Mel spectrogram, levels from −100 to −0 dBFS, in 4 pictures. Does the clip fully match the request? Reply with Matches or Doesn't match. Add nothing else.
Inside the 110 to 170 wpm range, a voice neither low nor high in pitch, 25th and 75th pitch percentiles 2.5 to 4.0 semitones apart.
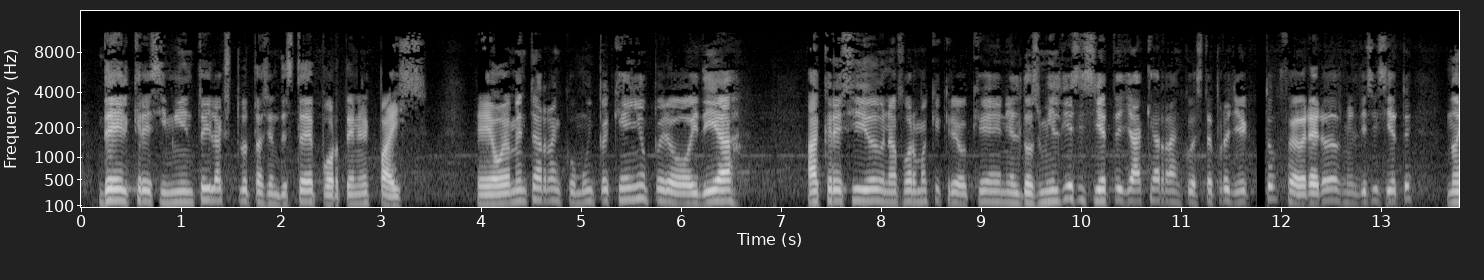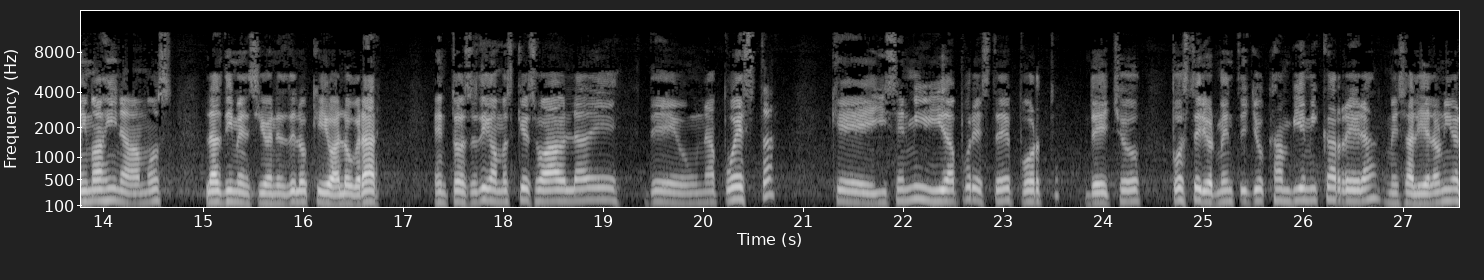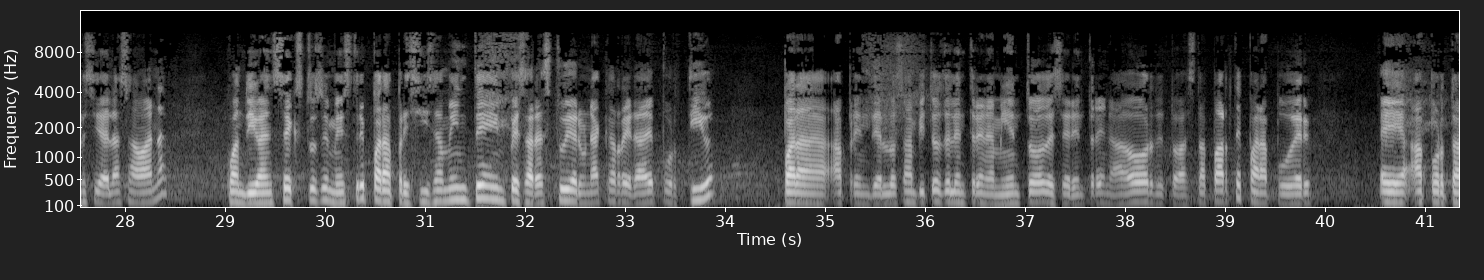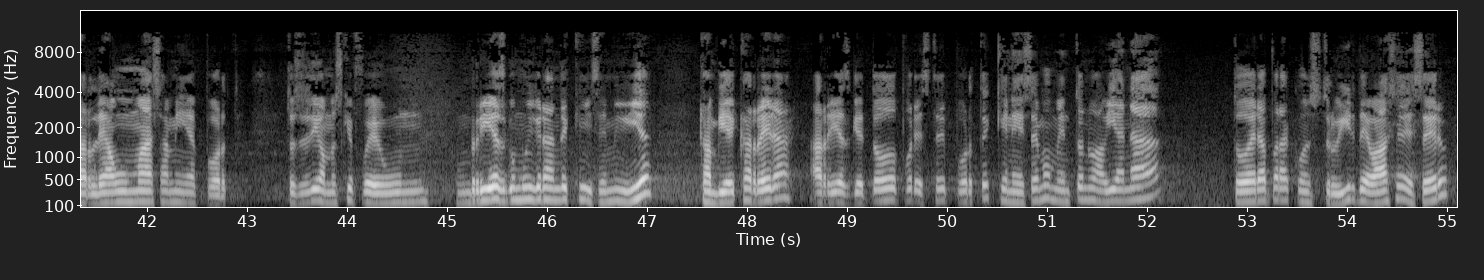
Matches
